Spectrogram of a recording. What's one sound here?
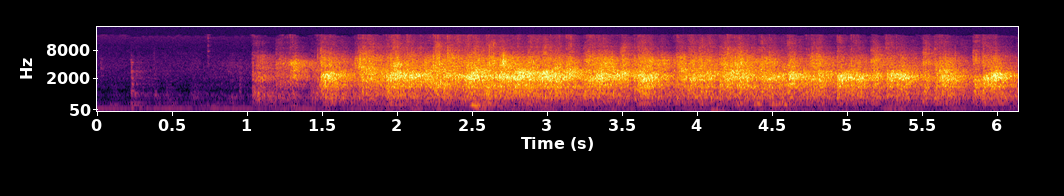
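A jazz band plays loudly.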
